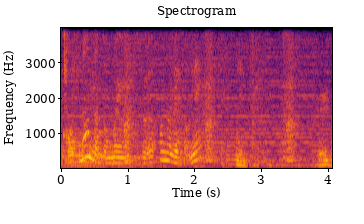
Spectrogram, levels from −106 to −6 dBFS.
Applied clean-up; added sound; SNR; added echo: none; Sawing; 13 dB; reverberation time 2.1 s.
